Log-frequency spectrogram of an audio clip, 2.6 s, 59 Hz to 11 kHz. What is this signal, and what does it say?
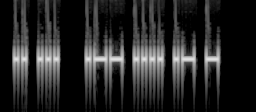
Morse code, heard as a keyed tone, about 32 wpm, 700 Hz. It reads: IS WHAT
